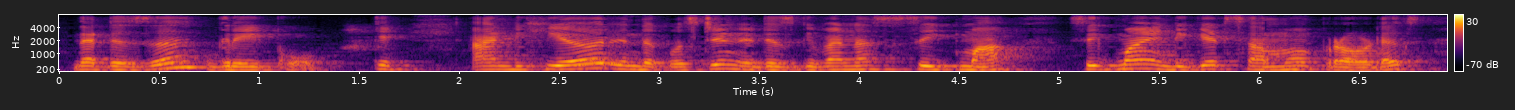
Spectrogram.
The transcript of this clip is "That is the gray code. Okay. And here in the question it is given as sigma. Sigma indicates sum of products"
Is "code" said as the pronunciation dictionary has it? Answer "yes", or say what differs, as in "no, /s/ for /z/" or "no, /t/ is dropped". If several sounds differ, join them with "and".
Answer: no, /d/ is dropped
